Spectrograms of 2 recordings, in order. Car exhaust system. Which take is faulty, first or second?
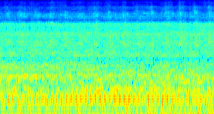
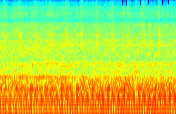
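second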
